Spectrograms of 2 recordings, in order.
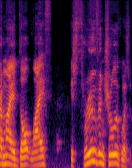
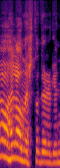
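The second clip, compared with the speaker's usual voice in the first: higher-pitched ventriloquist dummy voice; 5 semitones higher than usual. Showing off a ventriloquist dummy someone gifted him, speaking in Charlie's voice. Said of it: "So that was Charlie's voice".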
